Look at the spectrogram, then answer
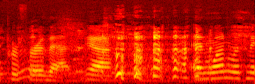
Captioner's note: laughing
